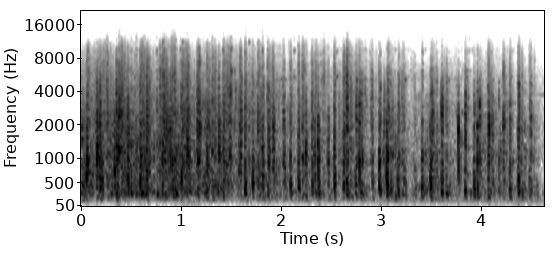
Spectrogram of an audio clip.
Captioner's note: horse galloping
